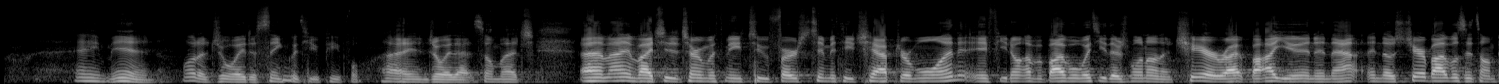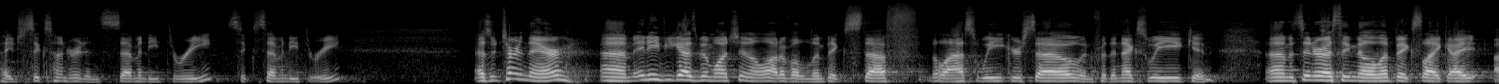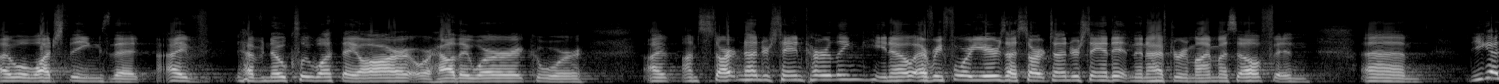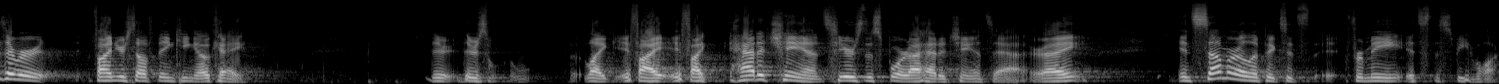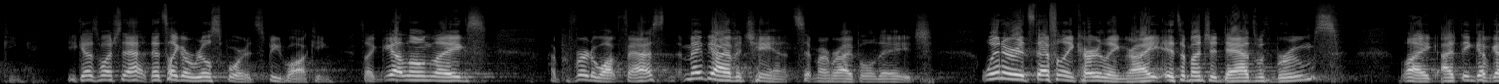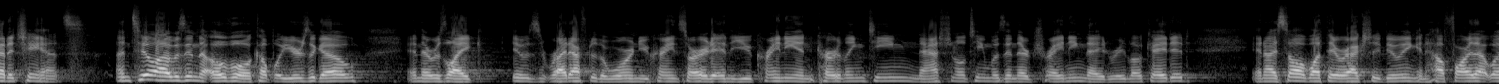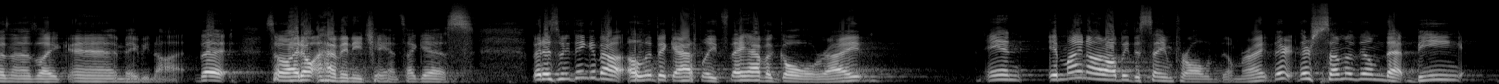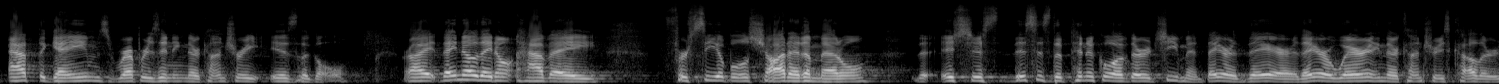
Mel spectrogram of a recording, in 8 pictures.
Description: A message from the series "1 Timothy."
